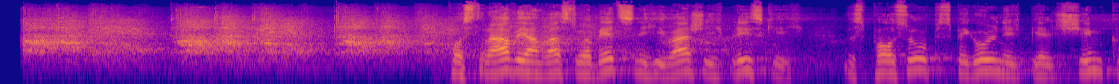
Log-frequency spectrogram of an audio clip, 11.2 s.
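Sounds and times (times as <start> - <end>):
crowd of Polish pilgrims cheering Pope Benedict XVI: 0.2 - 7.8
speech: 4.5 - 11.1.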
